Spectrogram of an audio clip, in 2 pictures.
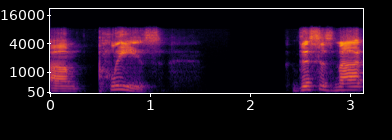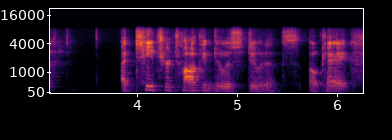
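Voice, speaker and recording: Very slow, lively speech from a man with an American accent, medium-pitched and bright, sharp in tone, broken by long, frequent pauses. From United States. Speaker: product trainer for industrial equipment. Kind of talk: online product training presentation.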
